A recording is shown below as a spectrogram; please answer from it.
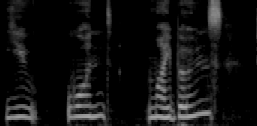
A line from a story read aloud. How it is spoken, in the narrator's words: She croaks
